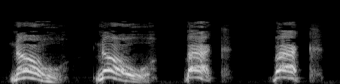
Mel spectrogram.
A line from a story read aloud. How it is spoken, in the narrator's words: shouting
